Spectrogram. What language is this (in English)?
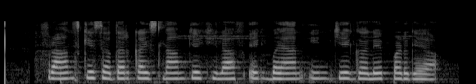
Urdu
